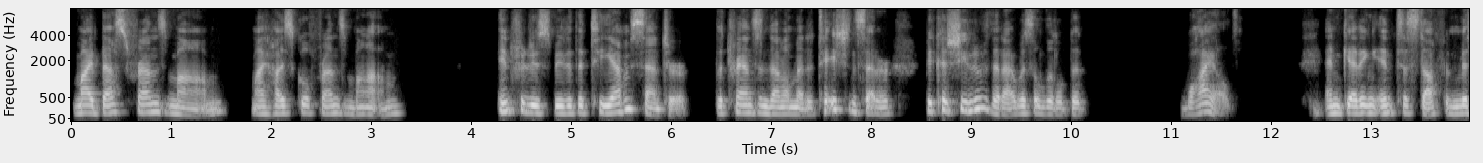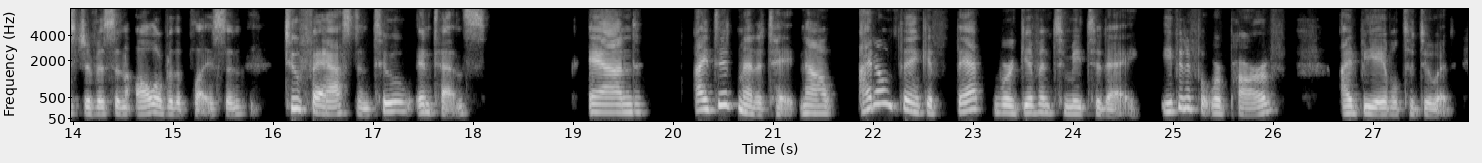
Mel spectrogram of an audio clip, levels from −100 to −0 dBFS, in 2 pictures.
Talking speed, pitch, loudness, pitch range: 155 wpm, 155 Hz, -27 LUFS, 140-180 Hz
